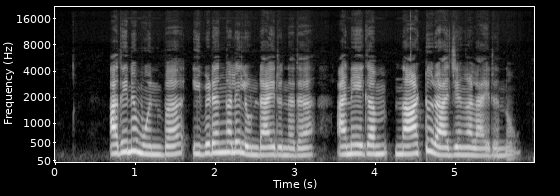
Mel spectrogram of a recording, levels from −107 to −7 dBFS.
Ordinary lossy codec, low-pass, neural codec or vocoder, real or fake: none; 19.8 kHz; none; real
